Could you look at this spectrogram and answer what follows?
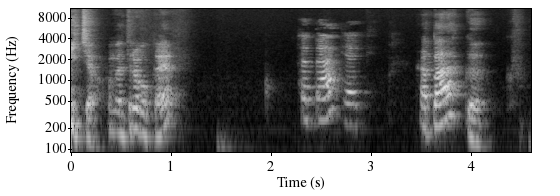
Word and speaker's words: Habakkuk: Habakkuk. 하박국. Habakkuk. 하박국. 하박국. Habakkuk. 하박국. 어쨌든 중요한 건 두 번째 액센트가 있는 겁니다.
